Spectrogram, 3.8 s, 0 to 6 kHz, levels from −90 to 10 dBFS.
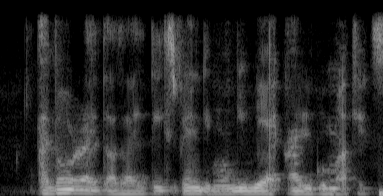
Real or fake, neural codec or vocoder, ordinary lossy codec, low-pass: fake; codec, 32 kHz, 1.9 kbps, SNAC; none; 5.4 kHz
